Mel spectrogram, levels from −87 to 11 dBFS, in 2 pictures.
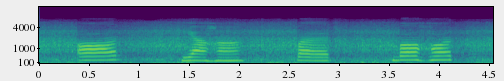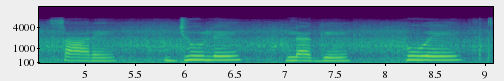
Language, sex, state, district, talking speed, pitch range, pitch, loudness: Hindi, female, Chandigarh, Chandigarh, 55 wpm, 205-250 Hz, 225 Hz, -15 LUFS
